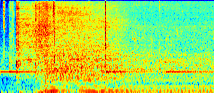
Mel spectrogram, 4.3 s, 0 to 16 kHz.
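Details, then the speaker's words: 2011 Chevy HHR with no crank/no start, U2137 code and no communication with theft deterrent module, after diagnosis and key procedure: starter whirs briefly, engine catches within a second and settles to a smooth even idle. "And we've got ourselves a runner. That's a great thing."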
